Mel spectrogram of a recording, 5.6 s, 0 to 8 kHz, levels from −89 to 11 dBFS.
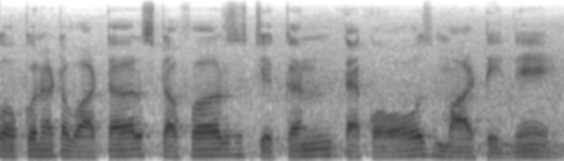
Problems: constant background noise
